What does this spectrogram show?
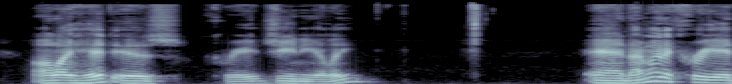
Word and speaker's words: Genially: So I'm using Genially, which is spelled like that, but the website is genial and then .ly.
